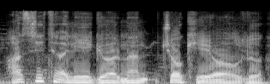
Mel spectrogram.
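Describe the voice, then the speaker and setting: Pious working man, cartoon dub, low pitch, swooping intonation, earnest, respectful, music behind. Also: animated, unhurried. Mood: grateful. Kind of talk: dubbed religious cartoon acting.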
